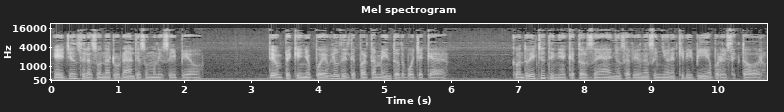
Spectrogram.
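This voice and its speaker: A man narrating a scripted scary story in a measured, serious reading. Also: on the low side, a little hiss or hum. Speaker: narrator of listener-submitted horror stories.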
